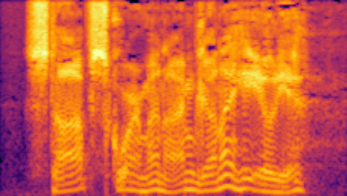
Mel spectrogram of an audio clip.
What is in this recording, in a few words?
heal other, left4dead2 survivor voice namvet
